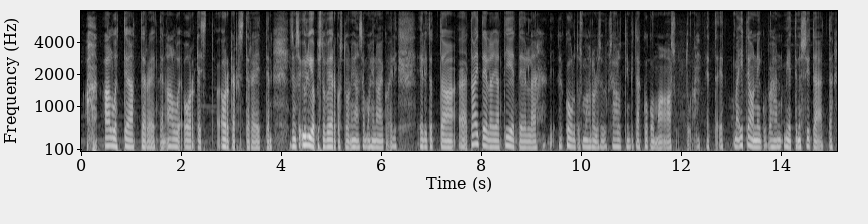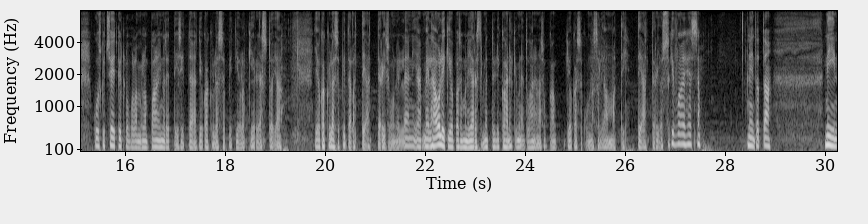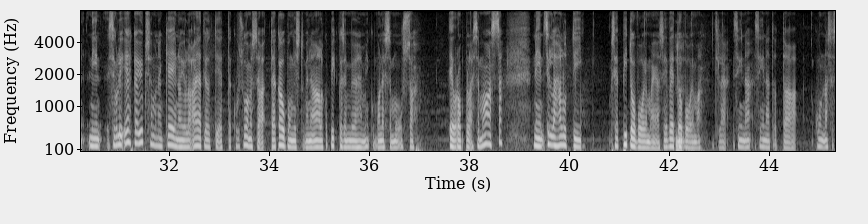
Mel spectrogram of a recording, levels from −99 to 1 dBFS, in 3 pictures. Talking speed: 130 wpm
